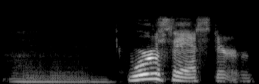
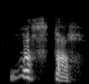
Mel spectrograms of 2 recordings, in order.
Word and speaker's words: Worcester: Worcester. as most people pronounce it when they see it. I don't want you to know. Or Worcester. Nope. Worcester.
